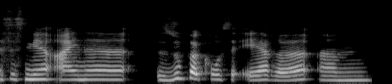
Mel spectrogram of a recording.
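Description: This woman uses a normal speaking voice. Her fairly high pitch moves with fairly even intonation. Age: 20s. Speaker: nutrition coach and podcast host. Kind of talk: solo podcast monologue.

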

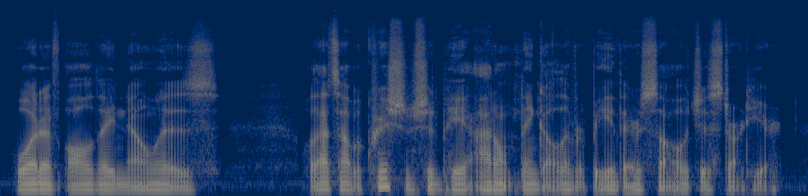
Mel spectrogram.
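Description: A man speaks at a very deep, low pitch and a fairly quick pace. The recording is very clean, with a silent background. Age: 20s. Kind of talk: casual chat. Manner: animated, frequent laughter.

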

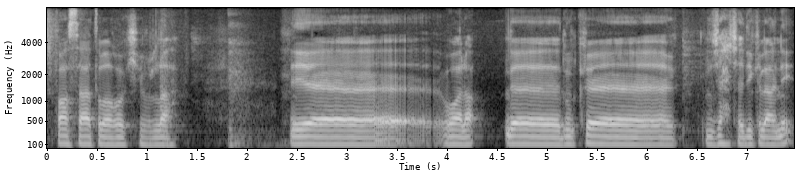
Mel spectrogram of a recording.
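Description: A man speaks at a very slow pace and a medium pitch, with long, frequent pauses and a flat, monotone intonation. His loudness stays very even, and there is noticeable background noise. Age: 20s. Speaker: engineer and former prisoner sharing his story. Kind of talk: personal testimony in casual interview.

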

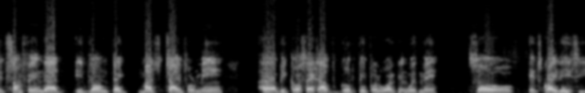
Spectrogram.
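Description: A man's fairly high-pitched voice with a Spanish accent, fairly slow and with ordinary pitch variation, captured dry and close with no echo. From Argentina. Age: 40s. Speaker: businessman. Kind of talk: Q&A on a group call.

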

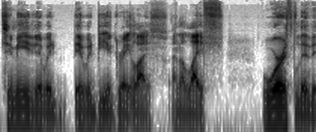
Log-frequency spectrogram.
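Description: Fairly even intonation and a fairly slow pace come through on a very clean recording with a silent background. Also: man. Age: 30s. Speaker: entrepreneur and martial arts studio owner. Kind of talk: casual interview.

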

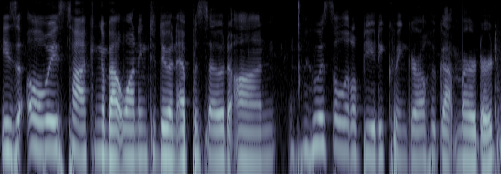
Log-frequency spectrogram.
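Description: A woman's fairly low, dark, mellow voice at a very fast pace, fairly even in intonation, with a dry, close sound and no echo. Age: 40s. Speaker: podcast guest, host's sister. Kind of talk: casual chat.

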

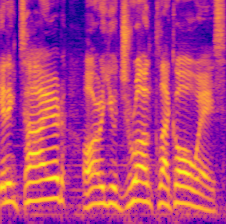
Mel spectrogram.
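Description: A man's put-on character voice, high in pitch, at a moderate pace with faint music in the background. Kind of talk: tabletop game master voicing a character. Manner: taunting.

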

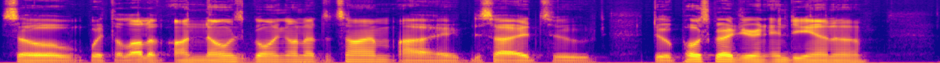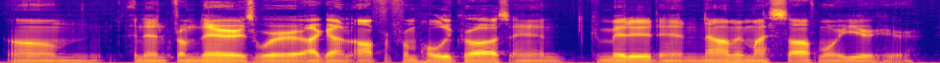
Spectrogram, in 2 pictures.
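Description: A man's very deep, low voice in an American accent, monotone and flat, at a moderate pace. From Texas. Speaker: college athlete and podcast host. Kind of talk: solo podcast monologue.

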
